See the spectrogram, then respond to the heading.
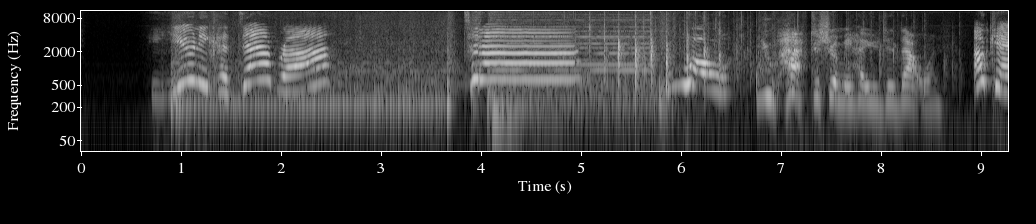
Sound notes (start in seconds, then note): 0.8 drum roll; 4.8 musical florish; 6.6 applause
